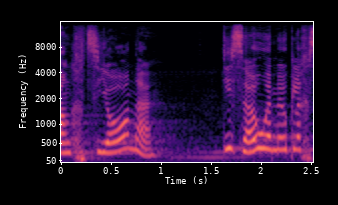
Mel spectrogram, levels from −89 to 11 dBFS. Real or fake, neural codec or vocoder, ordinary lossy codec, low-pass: real; none; none; 14.4 kHz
